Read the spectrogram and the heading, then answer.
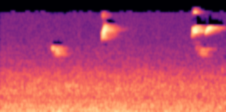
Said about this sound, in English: And oh, there's a cardinal. That one bright chirp, chirp, chirp. That's a cardinal.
